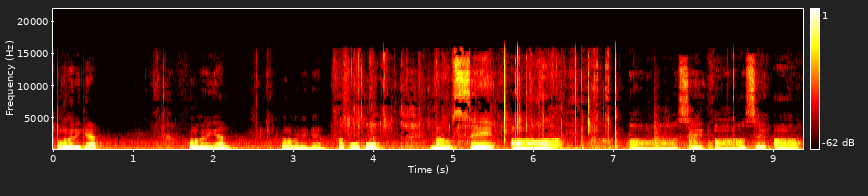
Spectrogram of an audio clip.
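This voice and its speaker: Young woman doing fast ASMR role-play asmr as a doctor, high soft voice, repeats short phrases, noisy close mic w clicks. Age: young adult. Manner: hurried, repetitive soft murmuring of short phrases. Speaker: ASMR performer playing an examining doctor. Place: indoors, small room at home.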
